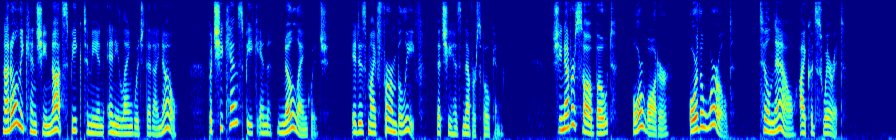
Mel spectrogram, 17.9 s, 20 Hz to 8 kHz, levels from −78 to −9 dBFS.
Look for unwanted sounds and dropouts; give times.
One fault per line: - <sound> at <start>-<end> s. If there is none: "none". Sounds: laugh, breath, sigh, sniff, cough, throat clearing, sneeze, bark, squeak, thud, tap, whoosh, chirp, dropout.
none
